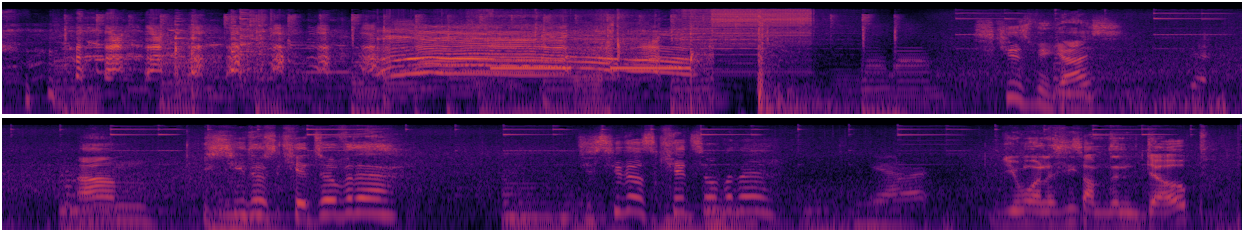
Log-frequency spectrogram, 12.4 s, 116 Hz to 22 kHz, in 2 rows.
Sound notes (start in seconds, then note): 0.0 laughing; 3.5 buzzer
